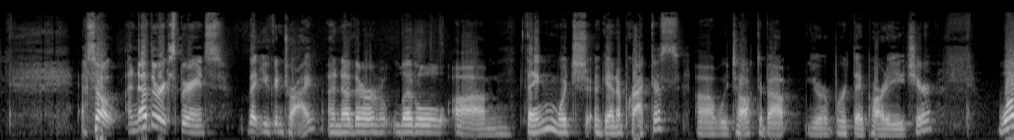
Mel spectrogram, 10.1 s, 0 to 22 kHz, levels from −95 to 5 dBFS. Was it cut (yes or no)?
yes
